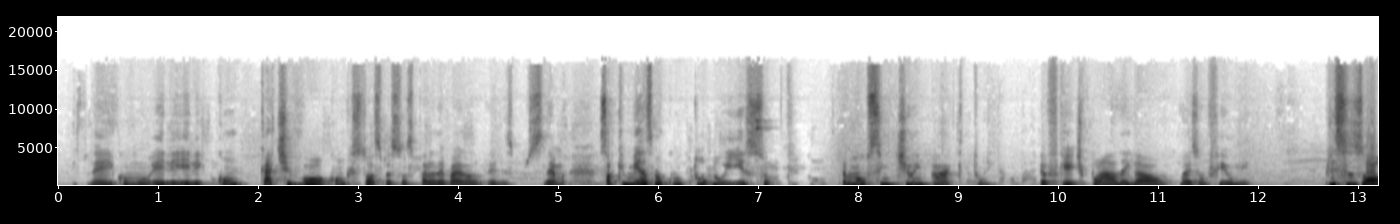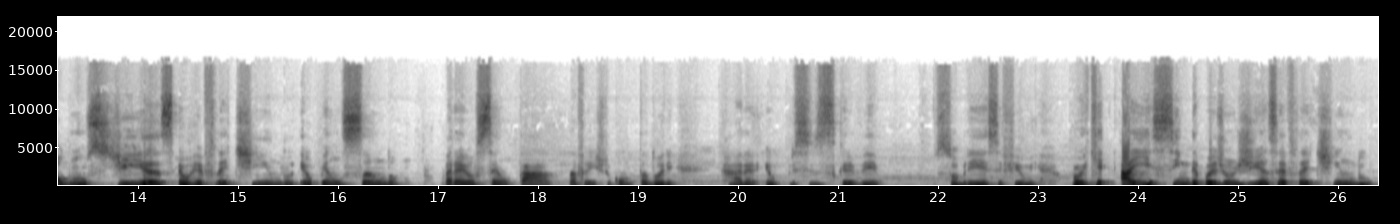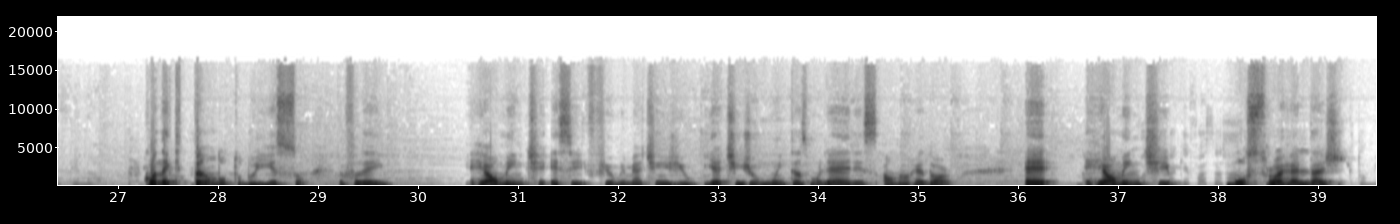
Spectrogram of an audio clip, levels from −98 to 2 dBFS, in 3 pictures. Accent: Brazilian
